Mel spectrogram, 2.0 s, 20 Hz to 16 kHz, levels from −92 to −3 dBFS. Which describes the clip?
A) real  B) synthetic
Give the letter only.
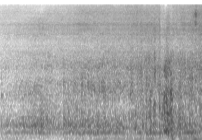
B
